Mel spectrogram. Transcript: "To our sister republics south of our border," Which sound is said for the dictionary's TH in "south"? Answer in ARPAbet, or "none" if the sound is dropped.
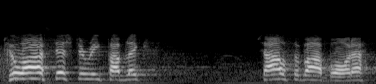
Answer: TH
